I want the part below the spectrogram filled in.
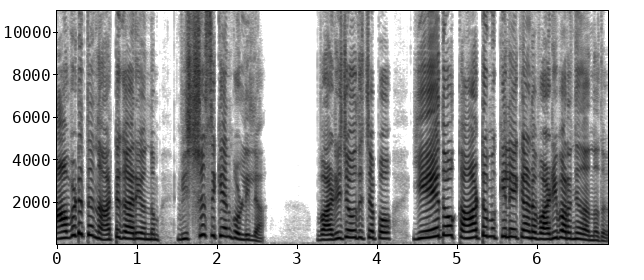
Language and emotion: Malayalam, angry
